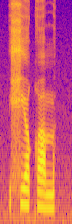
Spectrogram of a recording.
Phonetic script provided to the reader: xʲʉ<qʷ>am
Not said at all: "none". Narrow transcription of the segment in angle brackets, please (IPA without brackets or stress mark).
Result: qʷ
